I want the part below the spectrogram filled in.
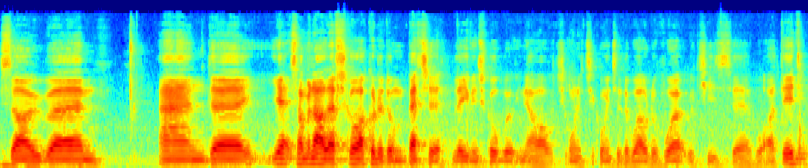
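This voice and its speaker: In a Leicester accent, a man with a fairly low pitch speaks at a fairly quick pace, his intonation monotone and flat while his loudness swings widely. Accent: Leicester accent, noticeable. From English East Midlands, Leicester. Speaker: college principal. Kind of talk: interview. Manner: many fillers and repetitions.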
